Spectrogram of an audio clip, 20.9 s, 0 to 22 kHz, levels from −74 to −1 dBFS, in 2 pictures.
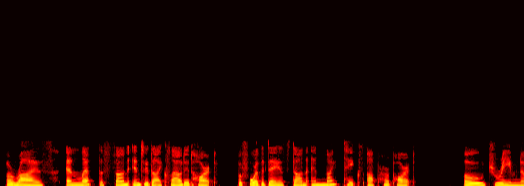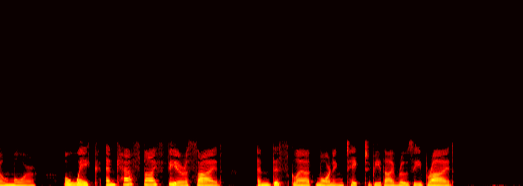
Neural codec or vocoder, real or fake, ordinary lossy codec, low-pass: none; real; MP3, 32 kbps; 5.4 kHz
